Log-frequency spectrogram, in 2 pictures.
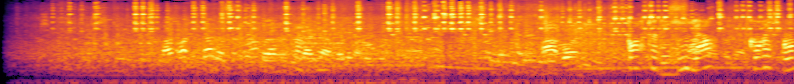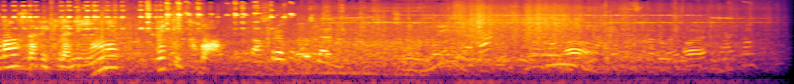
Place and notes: RobotAtWork Porte des Lilas RadioFreeRobots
